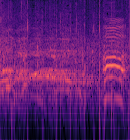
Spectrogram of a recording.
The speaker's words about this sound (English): A huge round of applause for the incredible Jayde Adams. Stephanie Yeboah. Everyone at the New Normal Festival.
